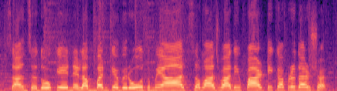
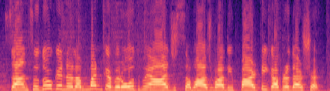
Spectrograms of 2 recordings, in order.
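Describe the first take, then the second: The two takes are said the same way.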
